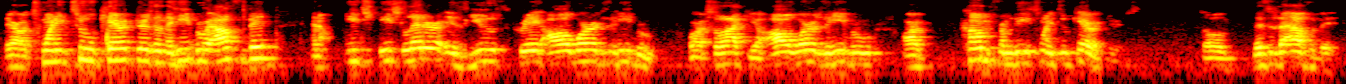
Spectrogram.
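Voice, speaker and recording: In a low-quality recording, a man whose voice sits high recites an alphabet one letter at a time during a language lesson. His speech halts often, with many restarts and filler words.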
